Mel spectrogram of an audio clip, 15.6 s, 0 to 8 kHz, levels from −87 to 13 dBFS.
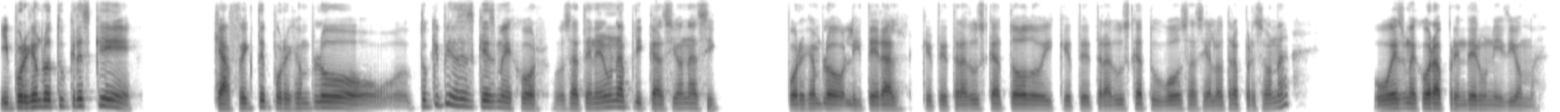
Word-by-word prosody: y 135 - +3
por 150 +3 +7
ejemplo, 165 +3 +6
¿tú 180 -3 -6
crees 185 +2 +2
que 185 -6 +3 0.8
que - - +1
afecte, 135 +7 +1
por 135 -3 -2
ejemplo, 130 -1 +1
tú 175 - -3
qué 225 - -5
piensas 190 -7 0
que 165 - +2
es 155 -1 +1
mejor, 130 -5 0
o 115 - -12
sea, 125 +1 0
tener 130 +3 -1
una 160 +2 +2
aplicación 130 -4 -2
así, 125 -1 -5 0.7
por 115 - +1
ejemplo, 120 -2 +1
literal, 110 0 0
que 110 - -10
te 110 -1 -7
traduzca 115 +2 -2
todo 120 -2 +2
y 110 -1 -7
que 110 0 -9
te 105 -1 -7
traduzca 110 +2 -3
tu 110 -2 -10
voz 115 +2 -2
hacia 105 -2 -5
la 110 - -4
otra 120 - -3
persona, 120 - -6 0.8
o 115 +3 +1
es 125 0 +3
mejor 125 -1 +5
aprender 115 -1 0
un 115 -1 -7
idioma? 100 -2 -8
120 Hz, 175 wpm, -24 LUFS, 110-145 Hz, 0.8 s, por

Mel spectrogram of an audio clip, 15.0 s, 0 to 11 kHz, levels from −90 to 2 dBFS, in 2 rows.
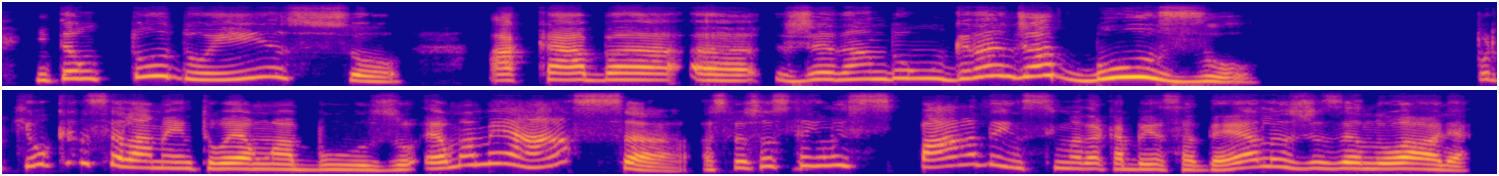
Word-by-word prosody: então 295 +5 -2
tudo 365 -8 0
isso 270 - -3 0.4
acaba, 255 +1 +2
hã, 225 -2 +1
gerando 270 +7 -2
um 310 -2 -1
grande 370 +6 +1
abuso. 255 - +5 1.1
Porque 265 +4 -9
o 385 +1 -5
cancelamento 265 - -1
é 220 0 +6
um 205 0 -3
abuso, 180 -2 -4
é 230 +1 +2
uma 345 +9 -3
ameaça. 280 - -1
As 175 +1 -8
pessoas 265 +5 -4
têm 340 -1 -6
uma 345 +1 -4
espada 340 +3 -4
em 300 -6 -5
cima 235 0 -7
da 220 0 -2
cabeça 195 -3 -4
delas 250 - -1
dizendo: 225 -1 0
"Olha, 200 -7 +4
255 Hz, 120 wpm, -19 LUFS, 215-315 Hz, 1.1 s, é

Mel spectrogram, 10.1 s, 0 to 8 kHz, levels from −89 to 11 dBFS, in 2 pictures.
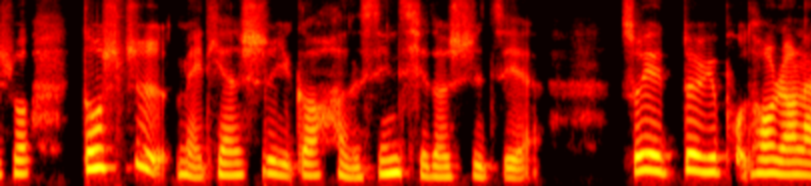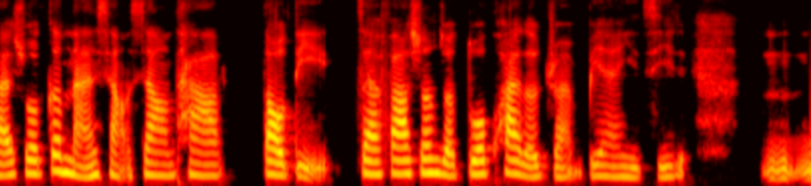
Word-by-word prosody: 说， 210 +1 -1 0.3
都 290 +2 +8
是 310 -2 0
每 190 -6 -3
天 190 +3 -1
是 210 +2 0
一 180 - -2
个 185 0 -1
很 185 -4 -5
新 210 +7 +2
奇 205 -6 +1
的 165 -1 -1
世 165 +1 -4
界。 150 -2 -4 0.5
所 245 - +3
以 260 -1 +7
对 255 +2 +3
于 235 - +4
普 230 - -5
通 220 +1 +3
人 200 0 +4
来 190 -2 +3
说， 210 +1 0
更 250 +2 +1
难 190 -4 +1
想 - - -2
象 185 -3 -1
它 180 -2 -2 0.2
到 200 -2 +5
底 310 - -6
在 210 -3 +2
发 210 +1 +4
生 225 +1 +1
着 190 - +1
多 205 +3 +1
快 215 0 +2
的 165 -3 -1
转 175 +7 -7
变， 175 -5 -6
以 155 - -6
及， 160 +1 -7 0.4
嗯， - - -7
200 Hz, 250 characters per minute, -21 LUFS, 180-225 Hz, 0.5 s, 都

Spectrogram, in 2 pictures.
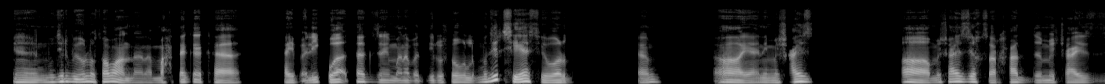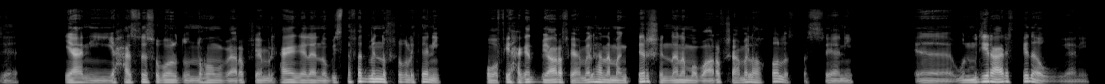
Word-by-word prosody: آآ 105 -1 0
المدير 110 +6 -1
بيقول 125 0 +2
له: 125 - +2
"طبعًا 125 +1 +3
أنا 95 +1 -6
محتاجك 105 +4 -2
ه 90 -1 +3 0.4
هيبقى 95 0 -2
ليك 105 +3 0
وقتك 115 +2 +2
زي 100 -4 -4
ما 90 -2 -4
أنا 90 - -2
بادّي 85 +1 -9
له 95 0 -4
شُغل." 105 0 -2
مدير 125 - +4
سياسي 130 - +4
برضه 95 -3 +2 0.7
تمام؟ 100 +4 -4 0.6
آه. 105 -2 +3
يعني 95 +2 -2
مش 95 0 -4
عايز 125 +1 +3 0.9
آه. 105 -5 +4
مش 105 +5 -7
عايز 125 0 +2
يخسر 100 -5 -1
حد، 105 -2 -3
مش 95 0 -5
عايز 95 -4 -3 0.5
يعني 95 -3 +3
يحسِّسه 100 +3 -1
برضه 100 -2 -1
إن 90 +1 -4
هو 95 0 -1
ما 95 - -3
بيعرفش 90 +2 -3
يعمل 90 -3 -3
حاجة، 100 -1 +4
لإنّه 95 -2 0
بيستفاد 110 +8 -1
منّه 130 -2 +5
في - - -17
شُغل 110 -2 -3
تاني. 105 -6 0 0.5
هو - - +1
في - - 0
حاجات 115 - +2
بيعرف 105 -1 +2
يعملها 105 +5 +2
أنا 105 - +2
ما 95 -2 +2
أنكِرش 130 +6 0
إن 90 -1 -2
أنا 100 +1 +2
ما 95 -2 0
باعرفش 85 +4 -2
أعملها 100 +1 0
خالص، 130 -7 -1
بس - - -14
يعني 85 -1 -4 0.6
آآ 80 -3 -4
والمدير 100 - +3
عارف 125 +3 +5
كده 140 -6 +3
ويعني 70 -2 -12
100 Hz, 185 wpm, -25 LUFS, 95-110 Hz, 0.9 s, منّه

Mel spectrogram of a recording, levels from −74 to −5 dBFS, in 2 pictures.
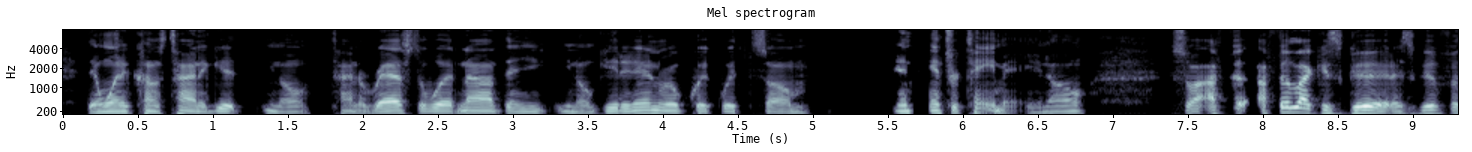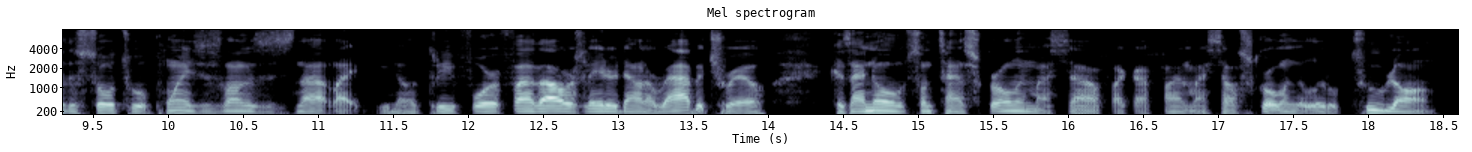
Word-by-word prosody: then 85 - 0
when 95 0 +5
it 95 - -4
comes 95 -2 -1
time 105 -4 +2
to 90 - -2
get, 95 +1 0
you 105 - -5
know, 90 +1 -7
time - - -6
to - - -5
rest 105 +2 +4
or - - 0
whatnot, 105 0 +2
then 90 0 -3
you 90 0 -5
you 95 0 -7
know, 80 0 -6
get 105 +4 -1
it 105 - +2
in 120 0 +3
real 110 0 +3
quick 100 -1 -5
with 95 -1 -2
some 85 -3 -4 0.6
en 100 - +3
entertainment, 110 -1 -1
you 80 - -12
know? 95 +3 -4 0.6
So - - -2
I - - +2
feel 465 - 0
I - - +3
feel 165 - +3
like 155 -5 +6
it's 100 -7 +1
good, 115 +2 +6
it's 95 +2 -3
good 120 +3 0
for 110 - -3
the 100 - -4
soul 105 +3 +2
to 95 - -3
a - - -5
point 110 -3 -3
just 100 0 -9
as 100 - -10
long 100 -1 0
as 90 -2 -6
it's 85 - -7
not, - - -1
like, - - -3
you - - -12
know, 80 +4 -9
3, 90 0 -1
4 95 0 +2
or - - +1
5 100 -1 +3
hours 95 -2 +7
later 100 0 +3
down 90 -1 -1
a - - -2
rabbit - - +3
trail, 85 +3 -2 0.4
'cause - - -3
I 95 - +4
know 105 -2 +5
sometimes 95 -3 -2
scrolling 100 +1 +1
myself, 80 -4 -4
like, - - -8
I - - -5
find 90 0 -7
myself - - -4
scrolling 85 +1 0
a - - -4
little - - -3
too 120 -2 0
long. 95 -2 0
95 Hz, 255 wpm, -25 LUFS, 90-105 Hz, 0.6 s, hours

